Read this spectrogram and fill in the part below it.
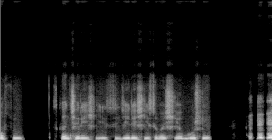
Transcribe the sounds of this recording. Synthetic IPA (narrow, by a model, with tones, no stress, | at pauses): ɐ˦su˦ | sʊ̥˦kɐ˨nt͡ʃɪ˦ɾeː˨ʃḭ˦su˨d͡ʒeː˦da˨ʃi˦su˨bɐ˦ʃi˨ja̰˨buː˦ʃe˦˨˦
